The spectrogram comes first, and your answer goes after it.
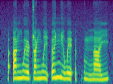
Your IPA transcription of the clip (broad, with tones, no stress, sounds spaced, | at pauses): ʔ a˧˥ ŋ w ɨ˨˩ ə̯ ʈ a˧˥ ŋ w i˨˩˦ ʔ əː˧˥ ɲ i˨˩˨ w e˨˩˨ ʔ ə˦˥ k̚ v ə˨˩˨ m n a˨˩˦ j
